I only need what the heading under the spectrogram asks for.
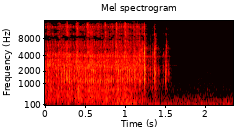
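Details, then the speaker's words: Echo string trimmer, two-stroke: thin buzzy running that never reaches full speed, heavy smoke from the muffler, then dies; fuel mix checked fine, suspected carbon-clogged spark arrestor screen restricting the exhaust. "as you can see and here it simply will not get to full speed a big clue as to what's wrong with it is all the smoke coming from the muffler"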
